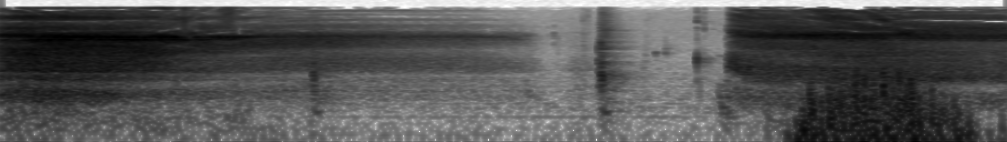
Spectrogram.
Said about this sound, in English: But if you can do it, do it. Deep breath in.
